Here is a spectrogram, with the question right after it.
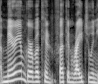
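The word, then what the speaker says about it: Myriam Gurba: Miriam Gerba. And the last name is spelled G-U-R-B-A. First name M-Y-R-I-A-M. Miriam, common spelling, Gerba, G-U-R-B-A.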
